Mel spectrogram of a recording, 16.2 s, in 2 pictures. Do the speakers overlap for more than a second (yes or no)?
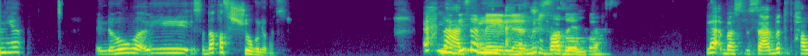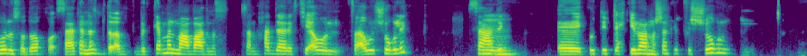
yes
